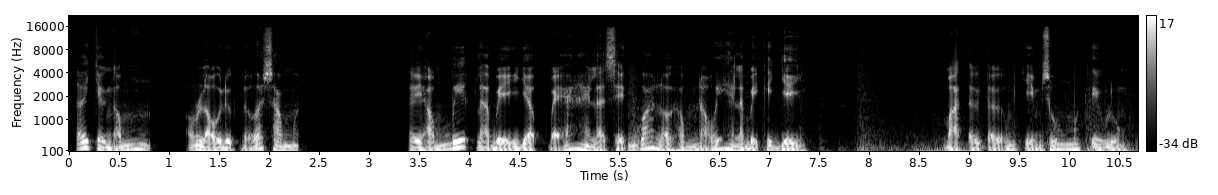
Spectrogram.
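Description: A man's voice: low voice, sing-song, moderate pace, mellow, no room sound, soft background music. A man with a Mekong Delta Southern Vietnamese accent telling a village story in a casual, rambling way, with many filler sounds. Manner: folksy, rambling, with frequent "à" fillers.

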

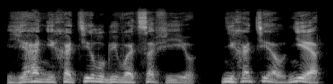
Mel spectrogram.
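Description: A man's voice: moderate pace, a bit bright. A man doing a jumpy young gunman. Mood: panicked. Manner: curt commands, breaking into shrill outbursts. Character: nervous young male technician holding a gun.

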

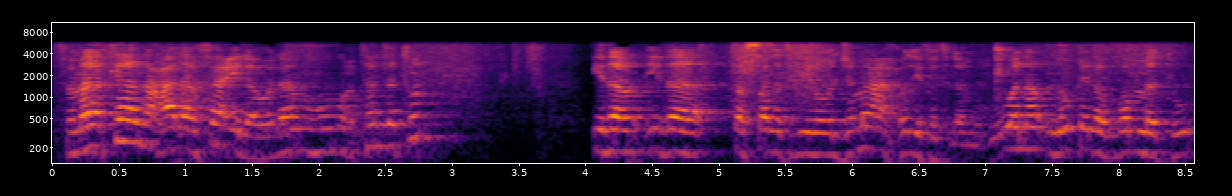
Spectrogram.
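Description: Give me a man with a slightly high voice teaching a grammar class, explaining and checking whether the students follow, in a very echoey room. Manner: explanatory, checks understanding with repeated questions. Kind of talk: classroom lesson on verb morphology. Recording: echoey, dull lo-fi classroom recording with faint hiss.

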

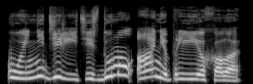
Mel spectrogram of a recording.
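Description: A woman narrator voices a plump, shabby middle-aged man, meek and whiny, squeaking out excuses and mumbling about food. The reading is dry and close to the mic. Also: big pitch swings, moderate pace, no echo. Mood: whimpering. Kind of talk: audiobook dialogue reading.

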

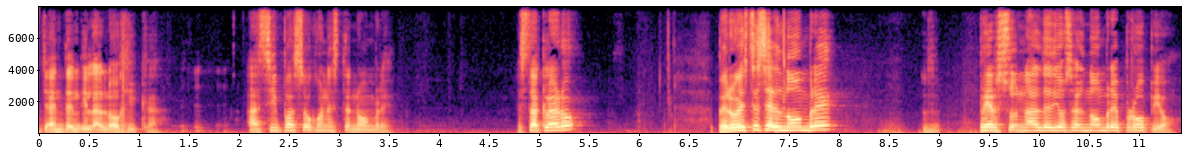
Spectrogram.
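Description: A man's voice: high voice, darkish tone. A man preaching a sermon to a congregation, explaining with everyday examples and often asking his listeners questions. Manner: asks the audience questions often.

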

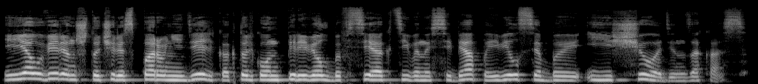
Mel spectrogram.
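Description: A woman reading the lines of a calm, protective young man in an audiobook, in a measured, unhurried way, close to her own voice. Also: medium pitch, close to an everyday voice. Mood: reassuring.

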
